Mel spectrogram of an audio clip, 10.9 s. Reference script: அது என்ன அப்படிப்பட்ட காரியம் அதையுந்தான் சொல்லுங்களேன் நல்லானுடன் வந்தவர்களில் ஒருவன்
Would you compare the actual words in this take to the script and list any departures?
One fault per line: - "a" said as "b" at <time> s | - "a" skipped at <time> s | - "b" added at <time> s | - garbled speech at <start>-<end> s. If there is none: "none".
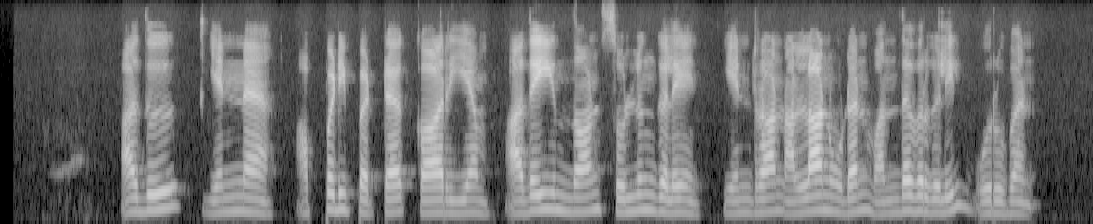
- "என்றான்" added at 7.3 s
